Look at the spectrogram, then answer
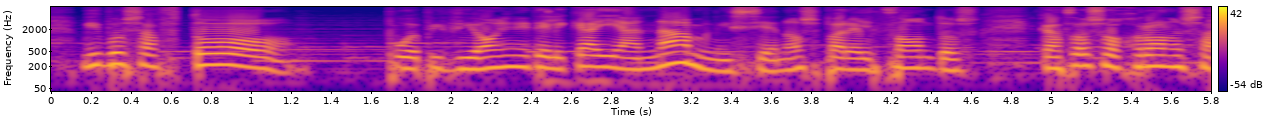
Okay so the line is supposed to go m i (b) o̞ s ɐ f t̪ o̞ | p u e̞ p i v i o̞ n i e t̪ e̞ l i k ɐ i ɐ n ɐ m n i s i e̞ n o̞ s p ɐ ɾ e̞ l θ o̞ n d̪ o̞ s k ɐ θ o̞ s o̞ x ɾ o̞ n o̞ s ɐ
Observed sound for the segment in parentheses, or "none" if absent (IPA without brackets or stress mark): b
